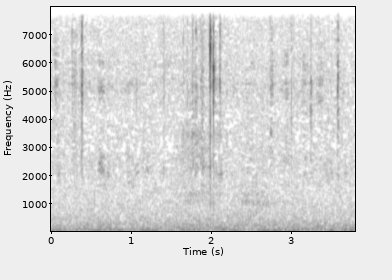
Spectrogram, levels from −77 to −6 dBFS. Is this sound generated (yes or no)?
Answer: no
